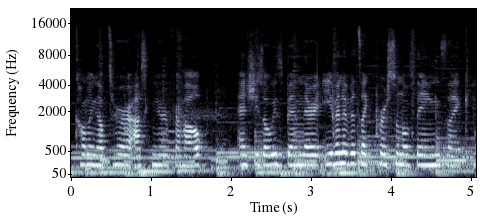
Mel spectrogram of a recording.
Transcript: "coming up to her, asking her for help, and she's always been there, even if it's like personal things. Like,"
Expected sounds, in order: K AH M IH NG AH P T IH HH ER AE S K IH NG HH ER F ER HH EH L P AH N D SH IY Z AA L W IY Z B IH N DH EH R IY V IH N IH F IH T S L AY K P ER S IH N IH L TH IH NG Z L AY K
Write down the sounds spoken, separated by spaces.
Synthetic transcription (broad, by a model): K AH M IH NG AH P T IH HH ER AE S K IH NG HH ER F ER HH EH L P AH N SH IY Z AA L W IY Z B IH N DH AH R IY V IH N IH F IH T S L AY K P ER S N L TH IH NG Z L AY K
